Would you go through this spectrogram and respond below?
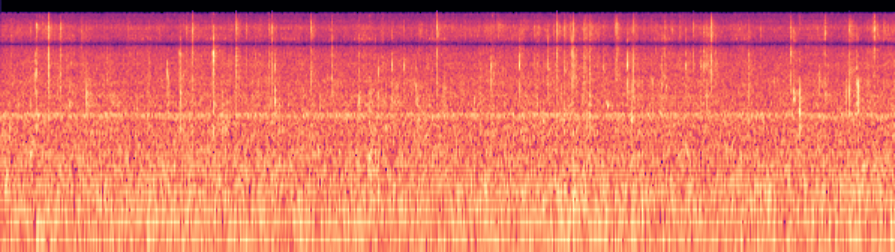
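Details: Constant faint hiss with scattered soft crackles and patters, like light rain, and no animal voice.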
